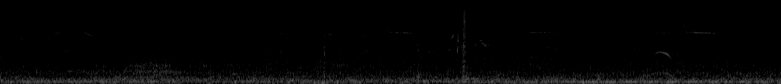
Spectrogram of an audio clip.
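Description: Faint outdoor ambience: a low steady rumble with scattered short, high bird chirps. A couple of sharp faint clicks come in around the middle.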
